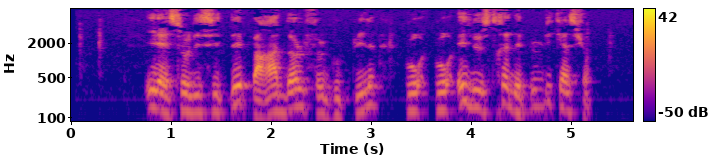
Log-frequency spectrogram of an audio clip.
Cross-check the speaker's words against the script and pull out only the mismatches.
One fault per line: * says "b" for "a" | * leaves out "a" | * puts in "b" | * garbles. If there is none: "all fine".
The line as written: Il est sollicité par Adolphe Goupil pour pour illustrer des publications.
all fine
